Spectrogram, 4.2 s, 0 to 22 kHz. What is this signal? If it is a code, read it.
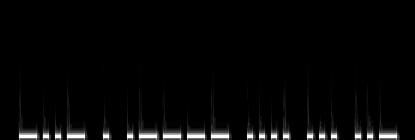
Morse code, heard as a keyed tone, about 21 wpm, 700 Hz. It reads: XE1HSU
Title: DXCC-100 Call Signs - 6 Characters - Repeated 3x - 20wpm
